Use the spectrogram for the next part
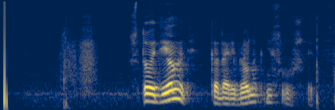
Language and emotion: Russian, neutral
